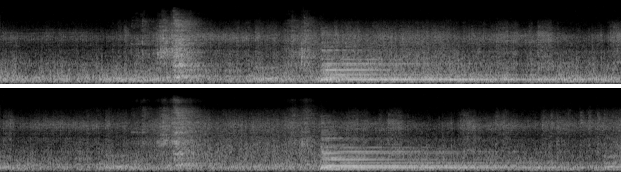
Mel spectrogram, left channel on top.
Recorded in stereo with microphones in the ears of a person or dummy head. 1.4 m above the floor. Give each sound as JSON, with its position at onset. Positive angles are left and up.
{"t": 1.3, "sound": "cutlery clinking", "side_deg": 10, "distance_m": 3.0}
{"t": 3.2, "sound": "a guitar", "side_deg": -55, "distance_m": 4.0}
